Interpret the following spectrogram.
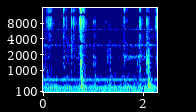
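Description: Near silence: a few faint clicks and rustles of small plastic drill bags being handled, over a low steady hum from a running washing machine.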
